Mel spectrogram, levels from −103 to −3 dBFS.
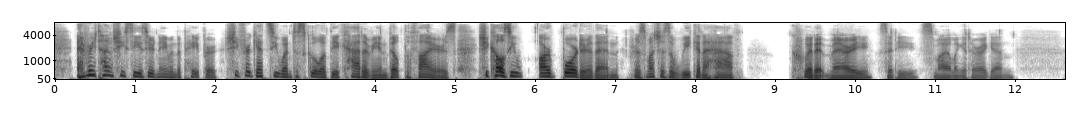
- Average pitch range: No, wide, 6.9 semitones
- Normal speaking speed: No, fast, 220 wpm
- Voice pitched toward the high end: No, low, 125 Hz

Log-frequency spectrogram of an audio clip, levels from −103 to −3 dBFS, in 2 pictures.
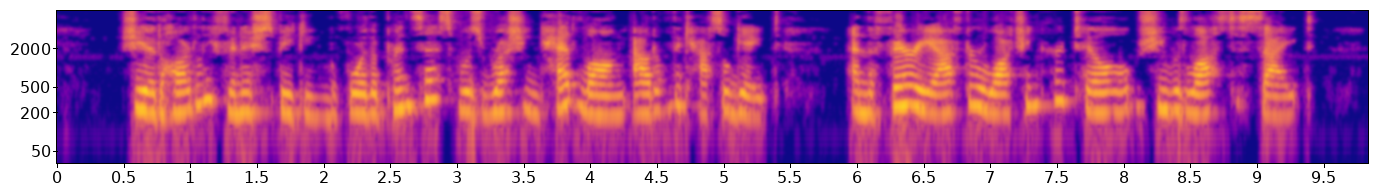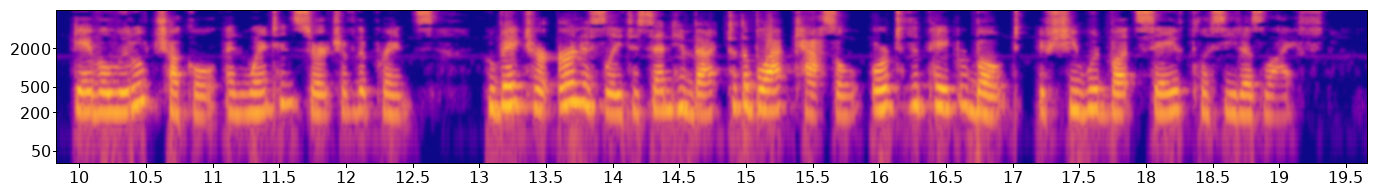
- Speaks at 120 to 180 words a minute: No, average, 190 wpm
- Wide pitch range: No, average, 3.6 semitones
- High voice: Yes, high, 210 Hz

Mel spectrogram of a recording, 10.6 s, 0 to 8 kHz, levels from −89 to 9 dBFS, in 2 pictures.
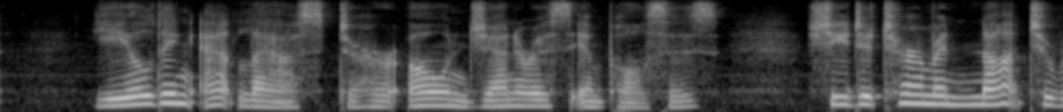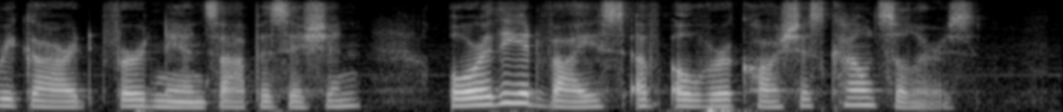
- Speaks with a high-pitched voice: No, medium, 170 Hz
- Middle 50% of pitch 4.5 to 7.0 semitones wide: Yes, average, 4.9 semitones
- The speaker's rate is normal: No, slow, 125 wpm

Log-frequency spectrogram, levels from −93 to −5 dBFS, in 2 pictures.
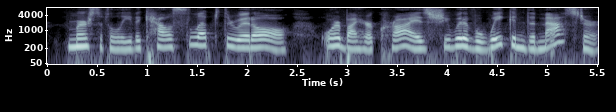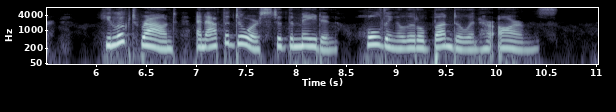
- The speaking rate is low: No, average, 185 wpm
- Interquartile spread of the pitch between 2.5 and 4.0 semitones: No, average, 4.4 semitones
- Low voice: No, high, 215 Hz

